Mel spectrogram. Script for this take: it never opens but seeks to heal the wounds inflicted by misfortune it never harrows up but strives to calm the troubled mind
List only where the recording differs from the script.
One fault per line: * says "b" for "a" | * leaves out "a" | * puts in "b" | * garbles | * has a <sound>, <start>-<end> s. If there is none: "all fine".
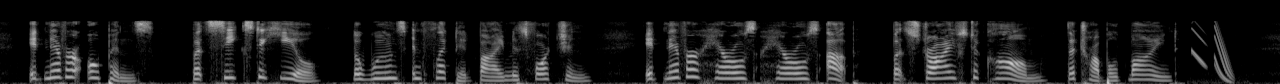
* puts in "harrows"
* has a chirp, 11.9-12.4 s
